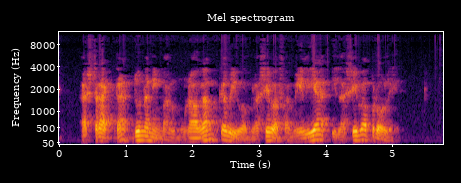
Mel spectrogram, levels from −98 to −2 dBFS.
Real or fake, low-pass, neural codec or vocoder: fake; 10.8 kHz; vocoder, 44.1 kHz, 128 mel bands every 256 samples, BigVGAN v2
